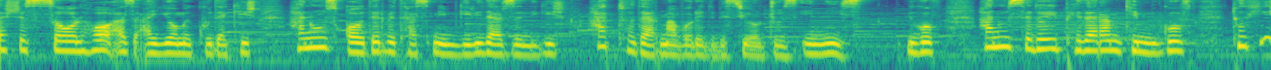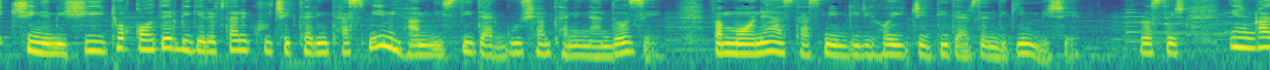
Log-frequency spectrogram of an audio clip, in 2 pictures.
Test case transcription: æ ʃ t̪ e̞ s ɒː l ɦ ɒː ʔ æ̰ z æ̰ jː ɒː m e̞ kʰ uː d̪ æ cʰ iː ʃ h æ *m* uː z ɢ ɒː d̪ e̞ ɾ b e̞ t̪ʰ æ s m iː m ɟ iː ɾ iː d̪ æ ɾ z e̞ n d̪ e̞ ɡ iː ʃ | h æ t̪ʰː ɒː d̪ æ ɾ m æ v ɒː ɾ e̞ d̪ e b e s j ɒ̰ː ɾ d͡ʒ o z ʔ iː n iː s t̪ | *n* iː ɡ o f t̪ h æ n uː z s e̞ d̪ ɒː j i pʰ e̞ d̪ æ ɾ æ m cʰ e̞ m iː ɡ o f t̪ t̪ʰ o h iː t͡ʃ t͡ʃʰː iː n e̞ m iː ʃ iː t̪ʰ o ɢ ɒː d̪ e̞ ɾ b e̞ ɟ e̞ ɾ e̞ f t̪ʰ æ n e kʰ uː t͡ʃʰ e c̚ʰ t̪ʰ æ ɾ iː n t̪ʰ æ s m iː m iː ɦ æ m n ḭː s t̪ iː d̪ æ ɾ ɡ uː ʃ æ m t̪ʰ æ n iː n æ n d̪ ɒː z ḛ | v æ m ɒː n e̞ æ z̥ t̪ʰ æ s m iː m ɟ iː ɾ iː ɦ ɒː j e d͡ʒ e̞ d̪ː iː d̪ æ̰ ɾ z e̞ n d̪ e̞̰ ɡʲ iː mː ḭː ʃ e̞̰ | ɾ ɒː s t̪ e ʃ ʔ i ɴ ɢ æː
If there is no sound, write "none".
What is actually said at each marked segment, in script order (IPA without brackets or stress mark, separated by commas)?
n, m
